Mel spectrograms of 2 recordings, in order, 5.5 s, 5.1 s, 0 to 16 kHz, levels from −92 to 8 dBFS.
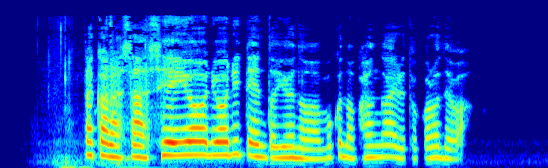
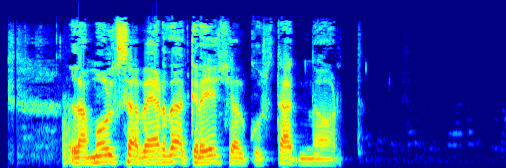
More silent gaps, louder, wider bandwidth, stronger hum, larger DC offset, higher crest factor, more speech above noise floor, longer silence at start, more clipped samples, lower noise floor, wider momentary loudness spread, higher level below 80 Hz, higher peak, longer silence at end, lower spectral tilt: neither; second, -19 LUFS vs -16 LUFS; about the same, 11.5 kHz vs 11.5 kHz; neither; neither; about the same, 18 dB vs 18 dB; about the same, 58 dB vs 60 dB; first, 0.6 s vs 0.1 s; neither; about the same, -76 dBFS vs -76 dBFS; first, 16 LU vs 13 LU; about the same, -66 dBFS vs -62 dBFS; about the same, -2 dBFS vs 0 dBFS; second, 0.85 s vs 1.7 s; first, -5 dB/octave vs -3.5 dB/octave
